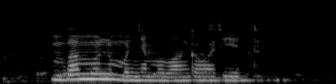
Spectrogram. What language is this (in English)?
Kinyarwanda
